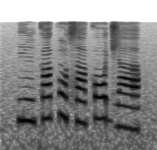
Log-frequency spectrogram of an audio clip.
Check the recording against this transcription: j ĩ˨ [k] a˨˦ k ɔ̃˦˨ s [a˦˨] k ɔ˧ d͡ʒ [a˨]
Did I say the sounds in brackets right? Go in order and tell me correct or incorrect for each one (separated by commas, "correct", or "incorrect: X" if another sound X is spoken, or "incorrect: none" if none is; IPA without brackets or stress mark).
correct, incorrect: a˨, correct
